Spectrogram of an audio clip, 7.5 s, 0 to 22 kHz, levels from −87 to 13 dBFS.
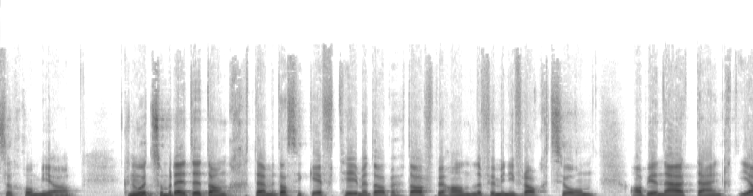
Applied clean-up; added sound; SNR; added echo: neural mask model DeepFilterNet 3.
